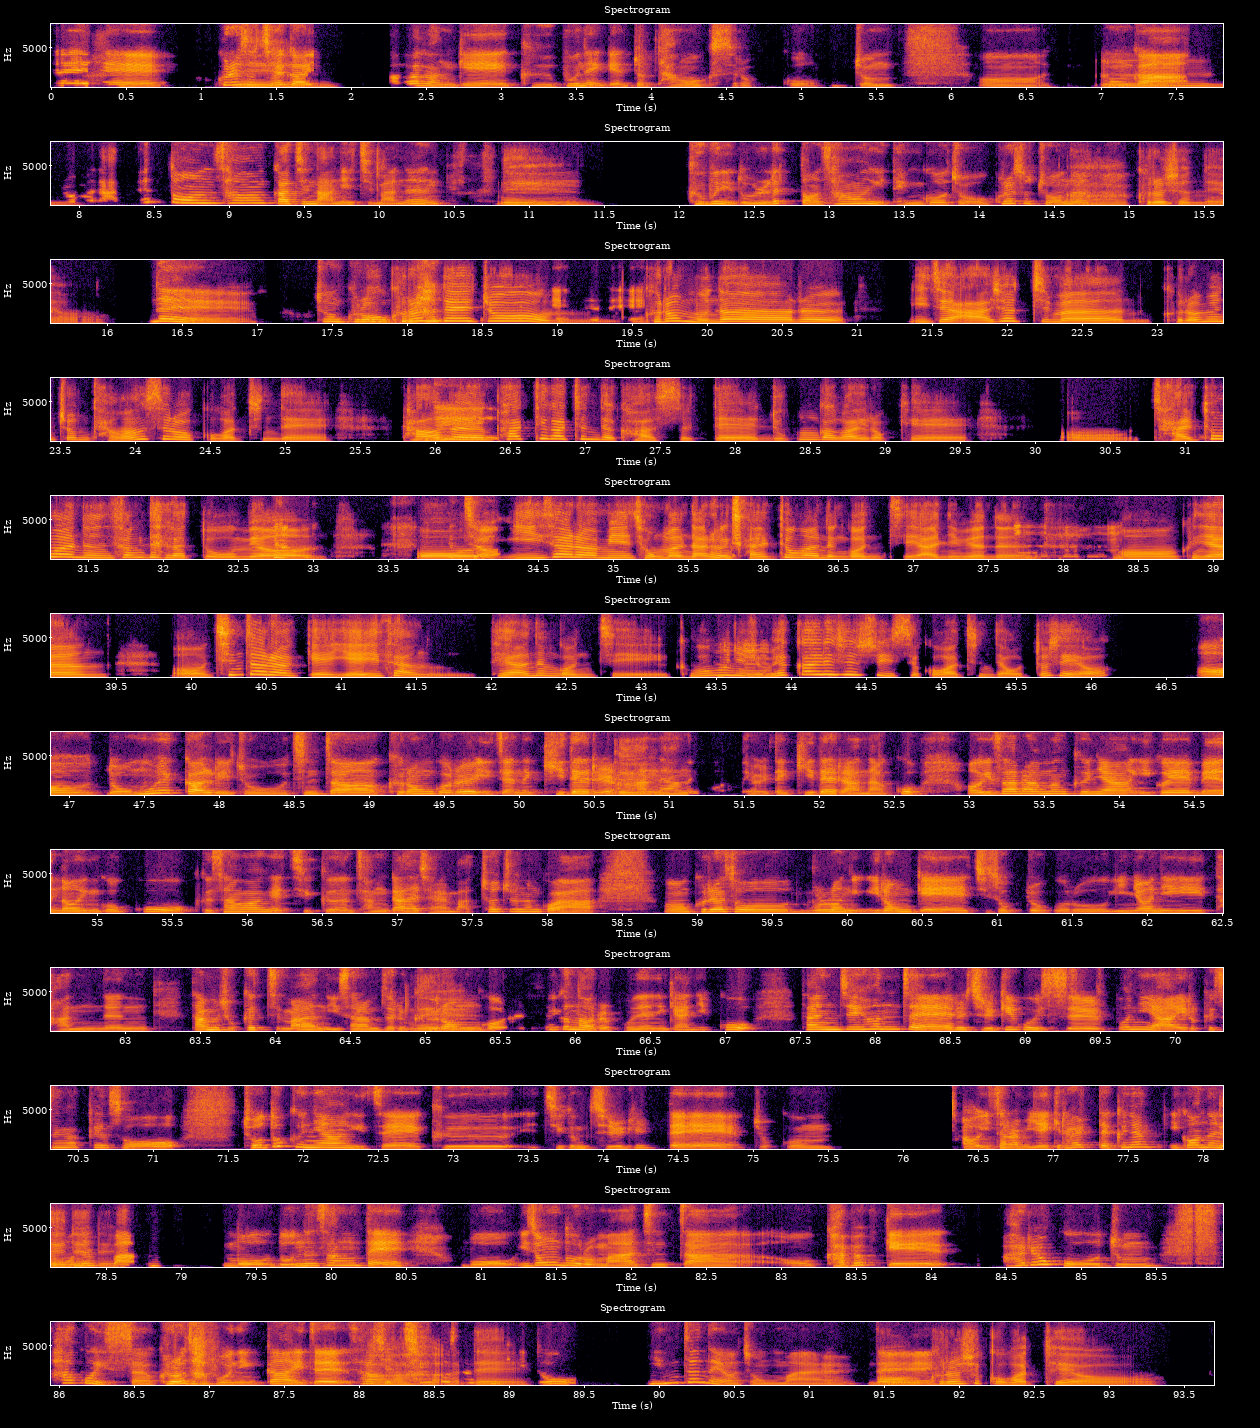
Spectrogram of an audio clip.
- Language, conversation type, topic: Korean, advice, 새로운 지역의 관습이나 예절을 몰라 실수했다고 느꼈던 상황을 설명해 주실 수 있나요?
- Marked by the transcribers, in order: tapping; laughing while speaking: "몰랐기"; laughing while speaking: "상대가"; laugh; laughing while speaking: "나랑 잘"; unintelligible speech; "하는" said as "햐는"; laughing while speaking: "그러다 보니까"; laughing while speaking: "아"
